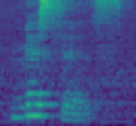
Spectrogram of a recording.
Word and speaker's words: Mrs: mistress but we almost always read this as misses mrs is another title of respect we use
